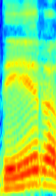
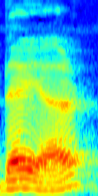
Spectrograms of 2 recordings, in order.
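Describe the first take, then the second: First: The vowel is a short plain 'e' sound. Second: The vowel glides into a drawn-out 'ay-er' sound. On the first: The speaker calls it wrong. "Actually ದೇರ್ ಅಲ್ಲ" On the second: The speaker calls it right. "It's ದೇಯರ್"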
